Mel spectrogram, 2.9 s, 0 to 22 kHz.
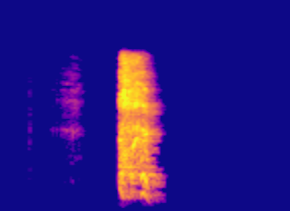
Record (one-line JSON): {"cough_length": "2.9 s", "cough_amplitude": 28273, "cough_signal_mean_std_ratio": 0.28, "survey_phase": "beta (2021-08-13 to 2022-03-07)", "age": "65+", "gender": "Female", "wearing_mask": "No", "symptom_none": true, "smoker_status": "Ex-smoker", "respiratory_condition_asthma": false, "respiratory_condition_other": false, "recruitment_source": "REACT", "submission_delay": "2 days", "covid_test_result": "Negative", "covid_test_method": "RT-qPCR", "influenza_a_test_result": "Negative", "influenza_b_test_result": "Negative"}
